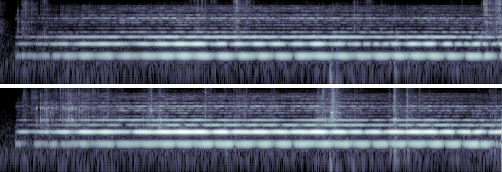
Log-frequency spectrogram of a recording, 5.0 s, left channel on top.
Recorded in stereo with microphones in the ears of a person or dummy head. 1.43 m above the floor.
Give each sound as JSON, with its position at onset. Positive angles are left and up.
{"t": 0.2, "sound": "a violin", "side_deg": 25, "distance_m": 3.0}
